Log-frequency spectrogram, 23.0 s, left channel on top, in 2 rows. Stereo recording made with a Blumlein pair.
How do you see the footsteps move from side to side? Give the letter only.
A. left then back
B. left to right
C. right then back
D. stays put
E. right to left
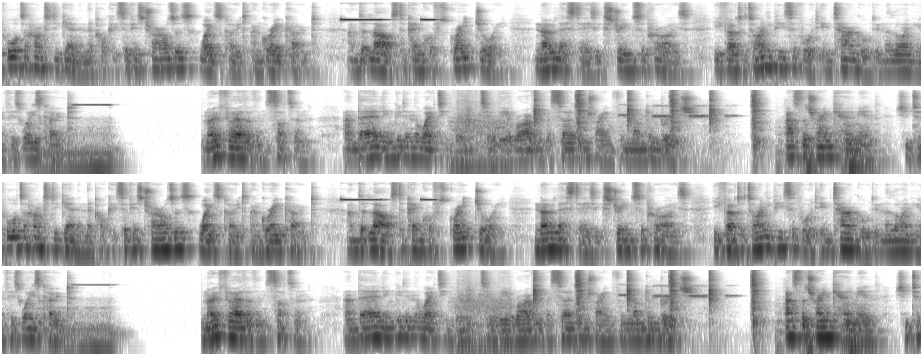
C.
